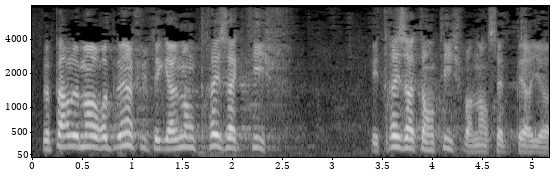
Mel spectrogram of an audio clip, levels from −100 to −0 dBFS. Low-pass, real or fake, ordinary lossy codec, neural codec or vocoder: none; real; none; none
